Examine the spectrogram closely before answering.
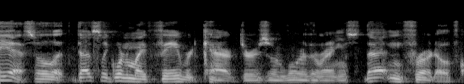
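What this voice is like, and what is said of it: Usual voice. Nothing is said of it.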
